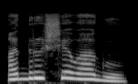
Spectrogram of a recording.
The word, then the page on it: ಅದೃಶ್ಯವಾಗು: kannada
